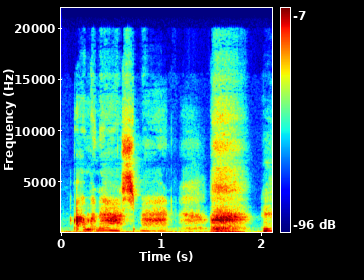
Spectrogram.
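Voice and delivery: hushed secret whisper. Real, not acted. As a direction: breathe it out like a guilty secret. Whispered confession on a family channel.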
